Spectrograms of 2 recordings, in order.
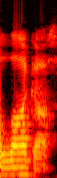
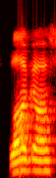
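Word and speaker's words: λόγος: really clearly defined uh what the Greeks called the logos thing logos or logos they're both okay pronunciations of the Greek word here logos or logos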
